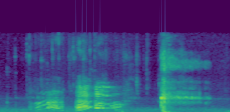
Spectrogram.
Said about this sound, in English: My dog is even expressing his pain in this movie. Tell him, buddy. Tell him.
